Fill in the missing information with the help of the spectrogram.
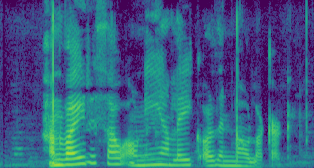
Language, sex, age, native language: Icelandic, female, 11, Icelandic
